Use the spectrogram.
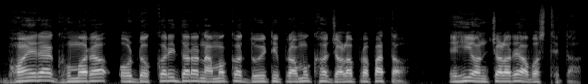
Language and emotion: Odia, neutral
